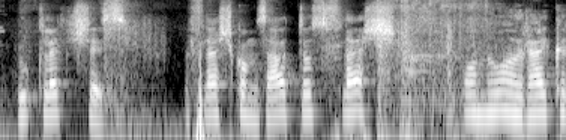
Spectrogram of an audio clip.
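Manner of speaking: live play-by-play commentary; esports caster. Real, not acted. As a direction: call the match round by round.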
